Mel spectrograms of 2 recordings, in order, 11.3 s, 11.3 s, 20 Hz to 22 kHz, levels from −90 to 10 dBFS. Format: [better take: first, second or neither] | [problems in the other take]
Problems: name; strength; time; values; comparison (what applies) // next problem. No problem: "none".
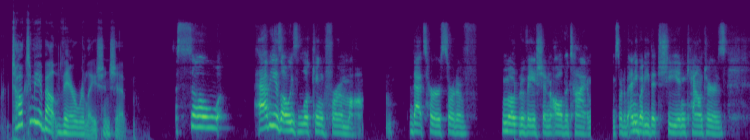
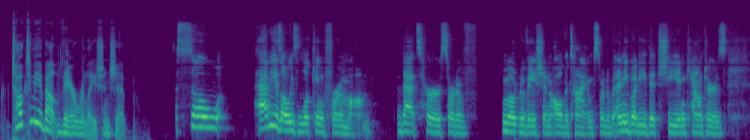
second | audio freezing; at 5.5 s and at 9 s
